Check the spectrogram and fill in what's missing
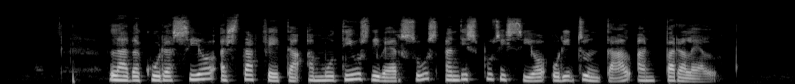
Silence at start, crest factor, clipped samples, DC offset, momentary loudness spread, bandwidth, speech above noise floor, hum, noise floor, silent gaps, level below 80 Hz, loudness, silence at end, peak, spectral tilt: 0.7 s; 18 dB; under 0.1%; under 0.1%; 6 LU; 10.5 kHz; 50 dB; none; -71 dBFS; none; -70 dBFS; -22 LUFS; 0.8 s; -6 dBFS; -5 dB/octave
